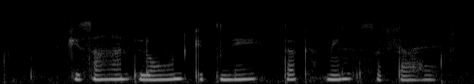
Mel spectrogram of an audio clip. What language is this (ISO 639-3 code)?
hin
